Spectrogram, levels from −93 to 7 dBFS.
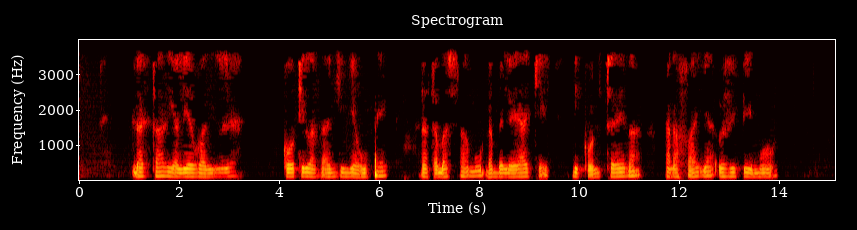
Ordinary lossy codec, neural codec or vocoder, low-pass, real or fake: MP3, 16 kbps; codec, 16 kHz, 2 kbps, X-Codec, WavLM features, trained on Multilingual LibriSpeech; 3.6 kHz; fake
